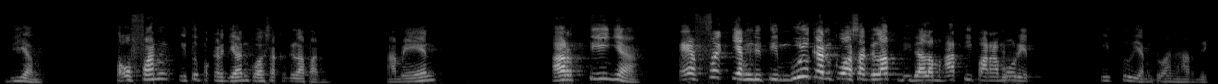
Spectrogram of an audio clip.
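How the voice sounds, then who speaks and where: Male pastor preaching, high bright voice, keeps asking the crowd questions, slangy and energetic. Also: unhurried, pauses often. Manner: energetic, asks the congregation rhetorical questions; mixes formal preaching with casual slang. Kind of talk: sermon.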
